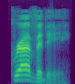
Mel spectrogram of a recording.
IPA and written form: grˈævəti (gravity)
